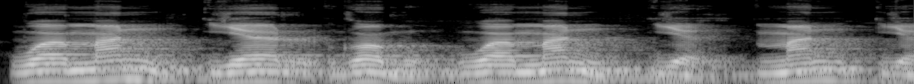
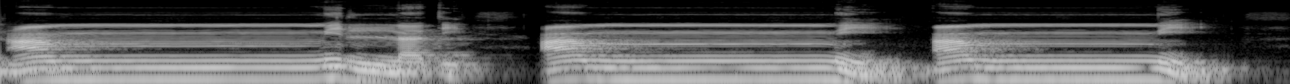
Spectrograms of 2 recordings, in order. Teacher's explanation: jadi ada dengungan di rongga hidung kita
